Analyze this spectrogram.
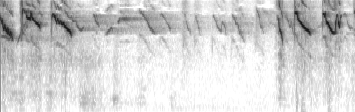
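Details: Short white-eye phrases while challenging a rival: two loud sweeping whistles, a quiet stretch of faint twitters, then another pair of bright descending notes.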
